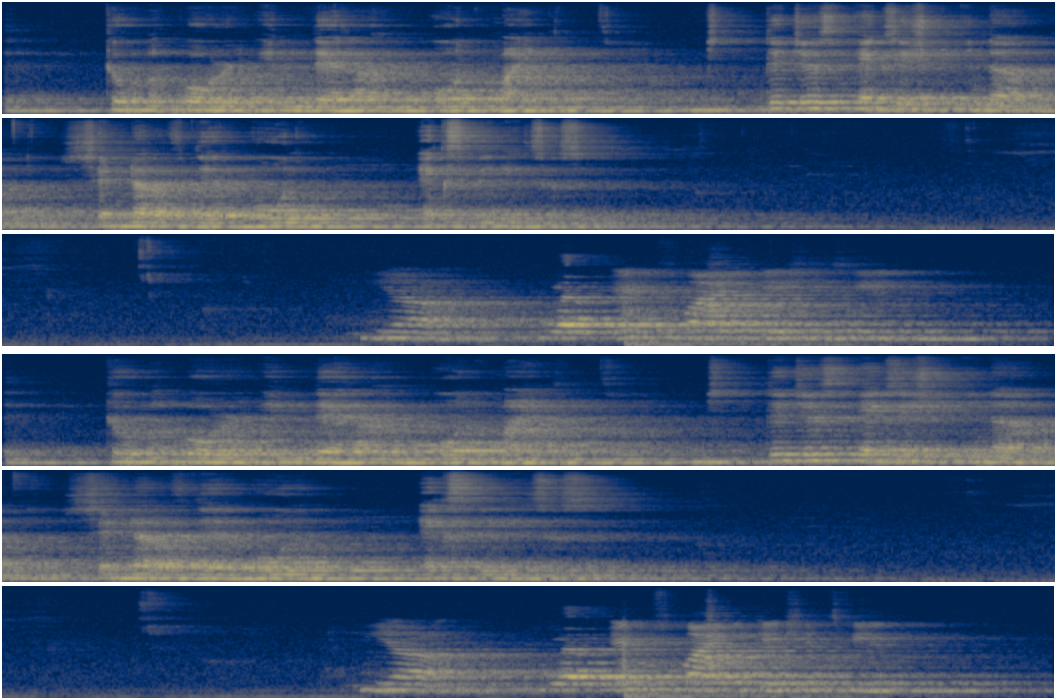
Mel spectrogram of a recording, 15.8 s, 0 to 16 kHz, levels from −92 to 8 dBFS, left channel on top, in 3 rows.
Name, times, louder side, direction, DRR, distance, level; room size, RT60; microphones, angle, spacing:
voice 1, 0.5-2.8 3.4-5.2 5.6-6.8 7.3-8.2 13.2-13.5, left 1 dB, 50° left, -1 dB, 0.5 m, -25 dB
voice 2, 12.3-12.9 13.6-15.0, right 2 dB, 65° right, 1 dB, 0.4 m, -30 dB
4.1 x 2.7 x 2.8 m, 2.6 s
head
